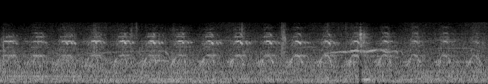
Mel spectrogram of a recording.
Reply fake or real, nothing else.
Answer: fake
